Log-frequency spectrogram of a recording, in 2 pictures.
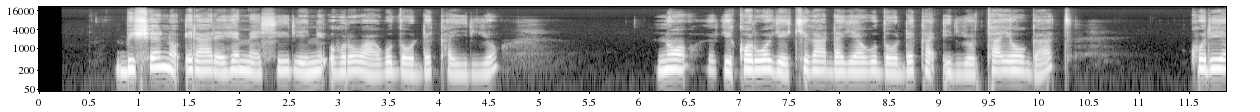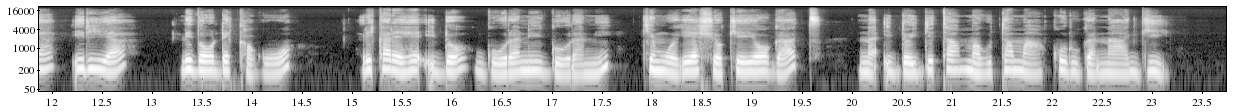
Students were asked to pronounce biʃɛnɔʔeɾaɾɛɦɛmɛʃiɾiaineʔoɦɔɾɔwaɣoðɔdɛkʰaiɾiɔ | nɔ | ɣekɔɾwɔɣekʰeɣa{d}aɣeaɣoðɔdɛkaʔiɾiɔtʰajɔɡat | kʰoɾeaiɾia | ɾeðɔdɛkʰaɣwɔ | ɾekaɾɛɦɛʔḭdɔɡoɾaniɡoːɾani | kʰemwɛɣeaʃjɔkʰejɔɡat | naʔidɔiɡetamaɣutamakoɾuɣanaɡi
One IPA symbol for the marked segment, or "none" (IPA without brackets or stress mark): d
